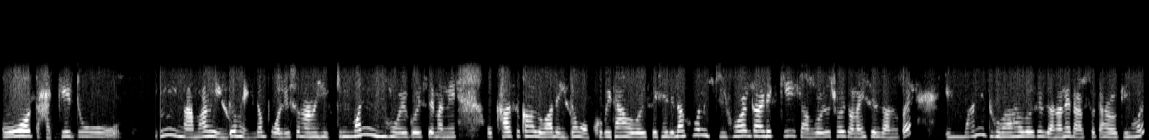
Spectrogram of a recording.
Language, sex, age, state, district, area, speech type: Assamese, female, 18-30, Assam, Dibrugarh, rural, conversation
